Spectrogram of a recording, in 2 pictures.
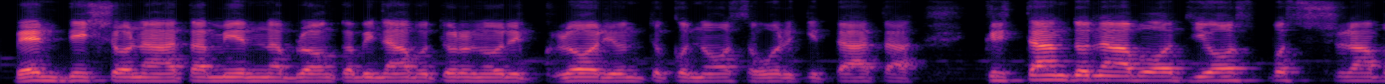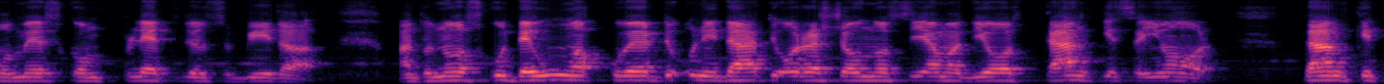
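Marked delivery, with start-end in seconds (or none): none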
